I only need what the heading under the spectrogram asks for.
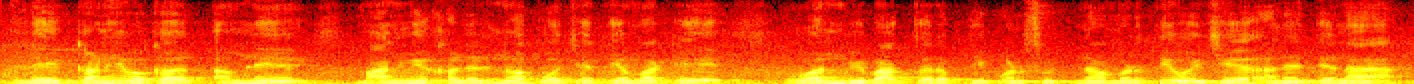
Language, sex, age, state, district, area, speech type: Gujarati, male, 60+, Gujarat, Junagadh, urban, spontaneous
